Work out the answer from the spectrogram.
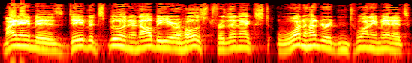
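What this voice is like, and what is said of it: Radio announcer voice. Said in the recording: “I'm using my radio voice now.”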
